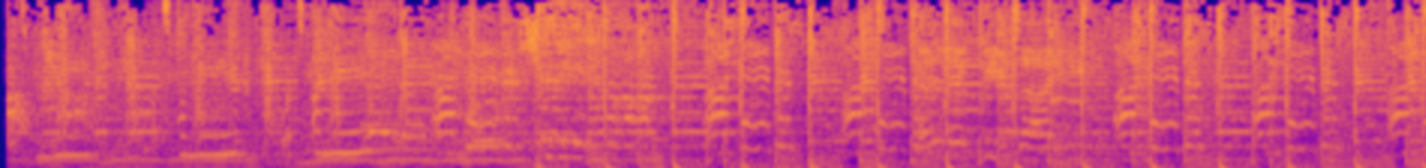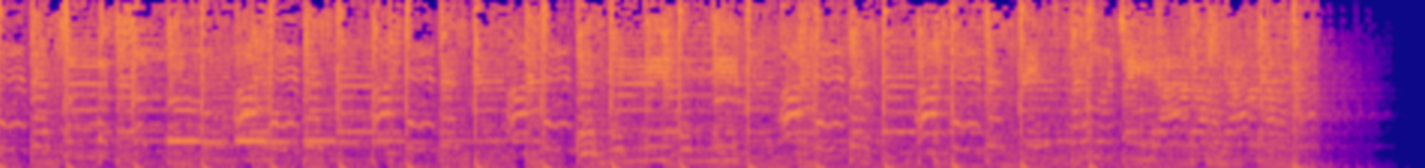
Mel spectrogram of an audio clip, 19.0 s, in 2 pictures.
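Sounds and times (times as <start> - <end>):
bollywood remix song ringtone: 0.1 - 18.2.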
